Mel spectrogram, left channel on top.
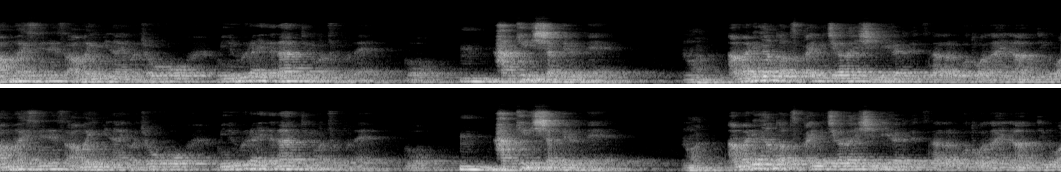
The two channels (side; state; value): both; normal; correlation 0.51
